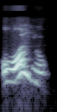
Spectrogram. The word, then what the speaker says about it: olho: ele apresenta timbre aberto então quando a gente fala olho para se referir no no singular o ot tem uma tem um timber fechado quando a gente fala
